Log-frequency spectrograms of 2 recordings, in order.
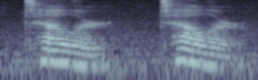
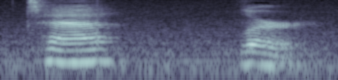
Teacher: if you drop the H you have to be certain that you link it to the word before tell her tell her it's almost like it becomes one word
